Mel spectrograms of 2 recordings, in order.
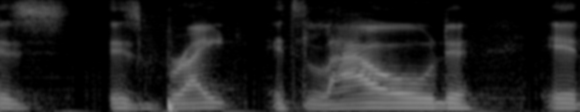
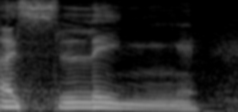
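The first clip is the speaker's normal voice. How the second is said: mock dramatic tone, louder; 5 dB louder than usual. Repeating how someone just called out a word: imitating a very dramatic delivery. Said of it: "in a very dramatic fashion".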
